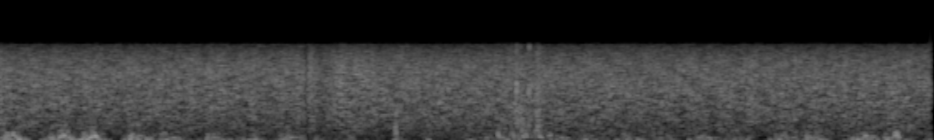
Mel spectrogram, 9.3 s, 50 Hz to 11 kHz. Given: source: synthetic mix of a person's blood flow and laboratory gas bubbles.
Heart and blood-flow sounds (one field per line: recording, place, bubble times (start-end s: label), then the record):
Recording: Doppler ultrasound of blood flow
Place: precordium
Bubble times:
4.98-5.08 s: bubbles
5.12-5.51 s: bubbles
From the record:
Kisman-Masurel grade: 212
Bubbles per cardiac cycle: several, 3 to 8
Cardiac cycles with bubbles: 1 to 10%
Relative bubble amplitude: moderate (0.250 to 0.450)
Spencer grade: 1 (occasional bubble signal discernible with the cardiac motion signal, with majority of cardiac periods free of bubbles)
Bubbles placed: anywhere in the cardiac cycle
